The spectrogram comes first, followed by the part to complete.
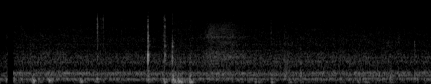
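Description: Honeybees buzzing steadily in the air around open hives, bees just shaken out of a queenless nucleus. A couple of faint clicks come about a second and a half in.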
